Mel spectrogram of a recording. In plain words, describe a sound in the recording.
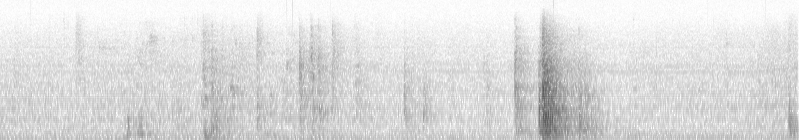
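A woman speaks warmly in greeting.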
